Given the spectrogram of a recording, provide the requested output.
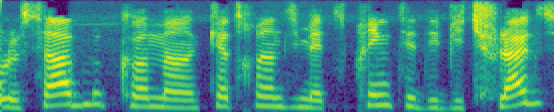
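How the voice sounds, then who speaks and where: Recorded dry and close with no echo against a quiet background, a woman speaks in a plain, everyday voice, fairly high in pitch with ordinary variation. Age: 20s. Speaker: athlete. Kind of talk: interview.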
